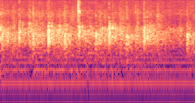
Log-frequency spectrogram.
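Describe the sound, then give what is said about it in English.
Many people at a church service clap together for the guests in steady, dense applause, with a low sustained tone humming underneath throughout. “As you begin to make your way back to your seats today, could we give all of our guests a great big hand clap of praise today?”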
